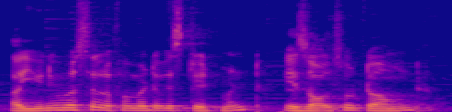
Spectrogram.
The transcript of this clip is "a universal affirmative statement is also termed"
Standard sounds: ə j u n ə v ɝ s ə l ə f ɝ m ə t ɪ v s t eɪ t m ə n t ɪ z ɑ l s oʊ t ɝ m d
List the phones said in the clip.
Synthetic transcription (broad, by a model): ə j u n ə v ɝ s ə l ə f ɝ m ə t ɪ v s t eɪ t m ə n t ɪ z ɑ l s oʊ t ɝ m d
